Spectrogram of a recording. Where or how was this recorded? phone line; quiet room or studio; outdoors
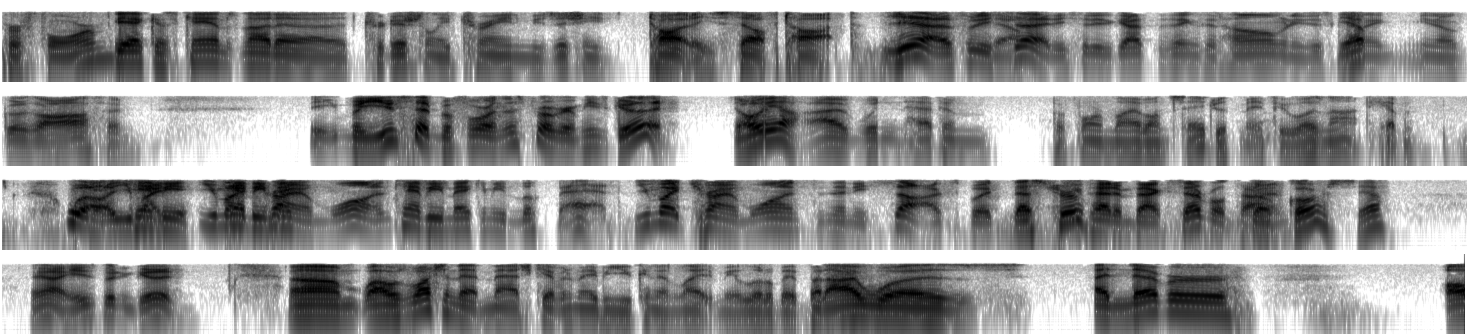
phone line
